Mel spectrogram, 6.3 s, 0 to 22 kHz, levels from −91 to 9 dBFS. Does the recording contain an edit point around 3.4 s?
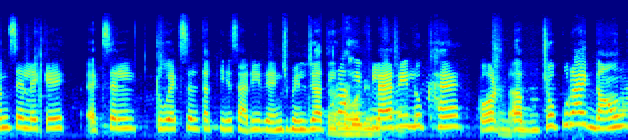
yes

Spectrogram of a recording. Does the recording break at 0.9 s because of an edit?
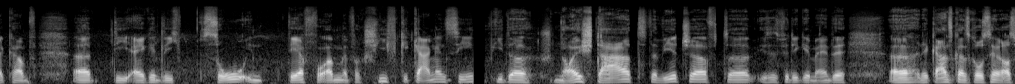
no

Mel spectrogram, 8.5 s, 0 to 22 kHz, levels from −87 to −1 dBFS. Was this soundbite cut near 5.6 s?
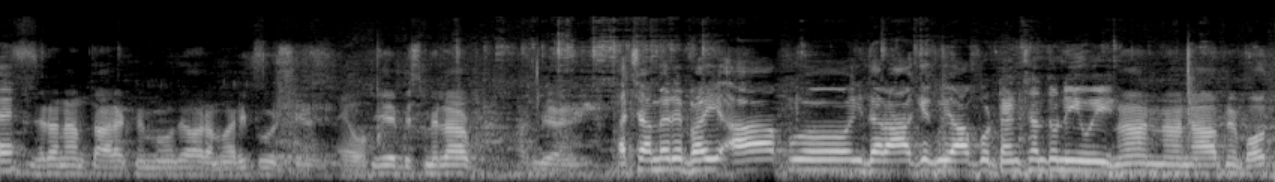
no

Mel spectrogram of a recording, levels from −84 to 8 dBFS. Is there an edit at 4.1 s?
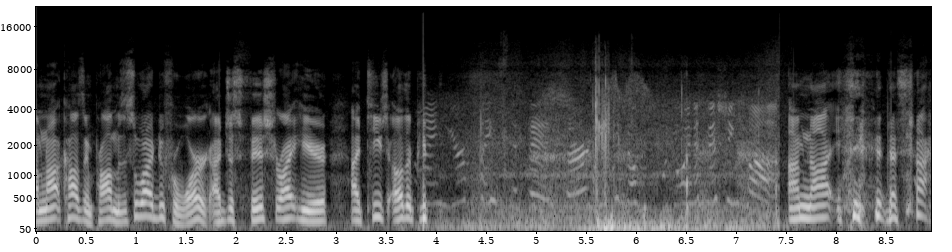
no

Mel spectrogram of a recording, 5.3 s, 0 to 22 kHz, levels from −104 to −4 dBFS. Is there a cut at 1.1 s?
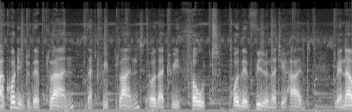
no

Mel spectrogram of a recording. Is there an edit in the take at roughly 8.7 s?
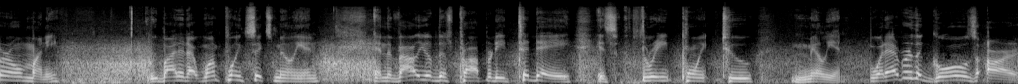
yes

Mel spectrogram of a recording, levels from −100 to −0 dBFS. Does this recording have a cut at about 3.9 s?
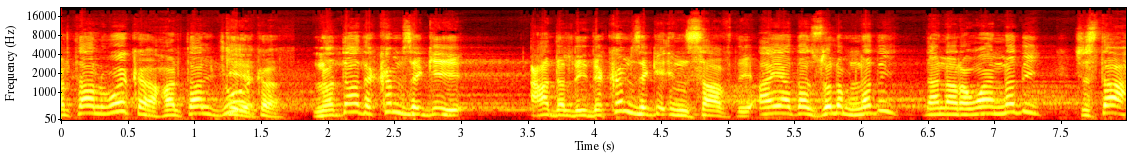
no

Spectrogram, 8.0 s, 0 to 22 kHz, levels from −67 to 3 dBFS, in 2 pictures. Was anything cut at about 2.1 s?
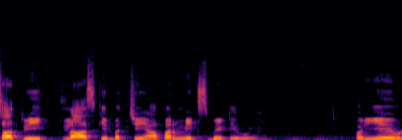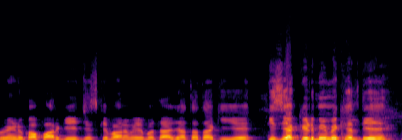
no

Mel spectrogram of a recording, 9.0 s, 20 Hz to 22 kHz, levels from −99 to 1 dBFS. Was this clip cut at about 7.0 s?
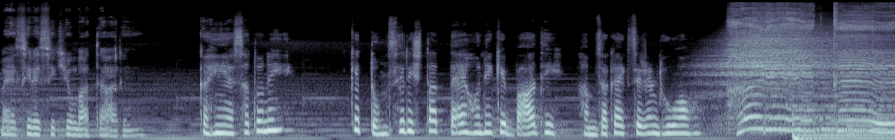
no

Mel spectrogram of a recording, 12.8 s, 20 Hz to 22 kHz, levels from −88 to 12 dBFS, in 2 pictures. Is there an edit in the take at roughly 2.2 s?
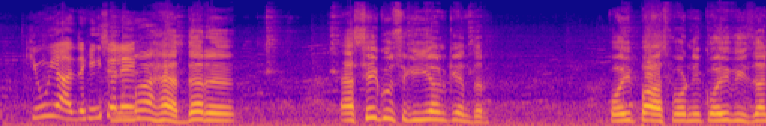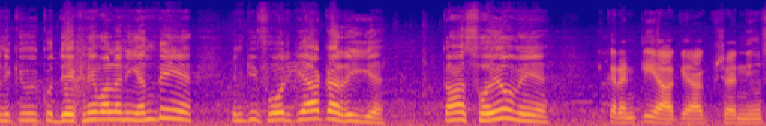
no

